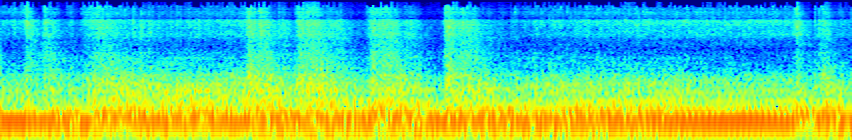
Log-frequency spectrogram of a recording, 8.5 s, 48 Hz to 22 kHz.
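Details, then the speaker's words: 440 V8 running on engine stand: deep, loud, uneven loping idle with brief throttle blips, running steadily; owners had worried the cam was flattened but it has a lump, normal lopey cam idle. "it flattened it out I think we did it's got a rump it does have a rump"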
